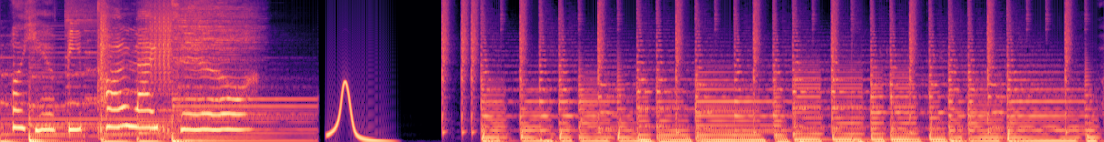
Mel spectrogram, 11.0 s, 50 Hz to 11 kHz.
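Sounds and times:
children's song music: 0:00.0 - 0:03.0
cartoon pitch sweep tone: 0:03.2 - 0:04.0.

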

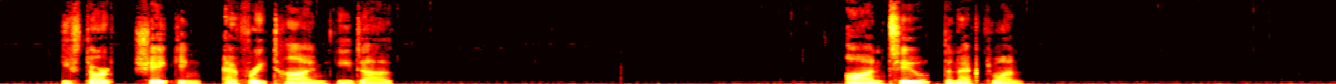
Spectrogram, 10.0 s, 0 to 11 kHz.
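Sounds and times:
faint low background hum: 0:00.0 - 0:10.0.

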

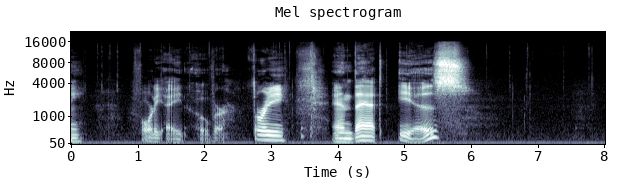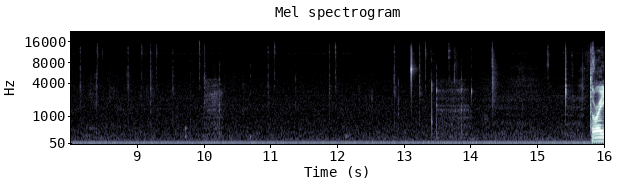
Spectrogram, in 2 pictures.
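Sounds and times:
faint low hum: 0:00.0 - 0:16.0.

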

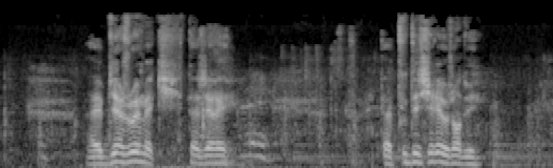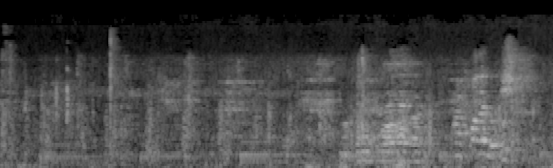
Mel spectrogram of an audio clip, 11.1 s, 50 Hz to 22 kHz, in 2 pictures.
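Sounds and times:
faint music: 0:00.0 - 0:11.0
running footsteps on pavement: 0:00.0 - 0:11.0.

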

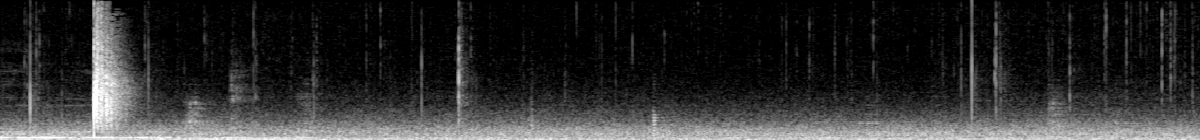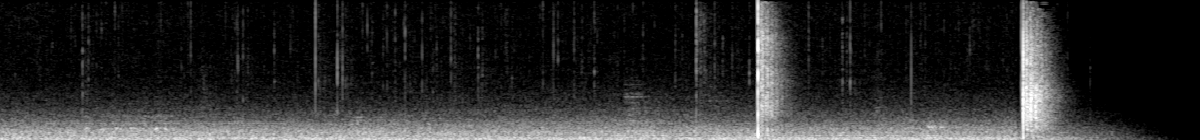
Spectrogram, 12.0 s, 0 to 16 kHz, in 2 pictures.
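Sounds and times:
fire popping: 0:00.0 - 0:11.4
wood fire crackling: 0:00.0 - 0:11.6.

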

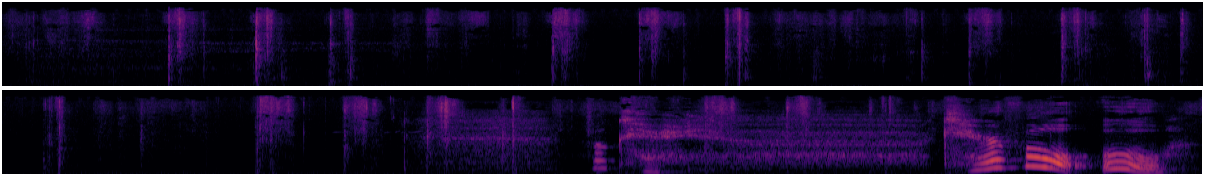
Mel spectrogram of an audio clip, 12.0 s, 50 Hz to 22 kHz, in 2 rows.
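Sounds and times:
cards being shuffled: 0:00.0 - 0:10.5.

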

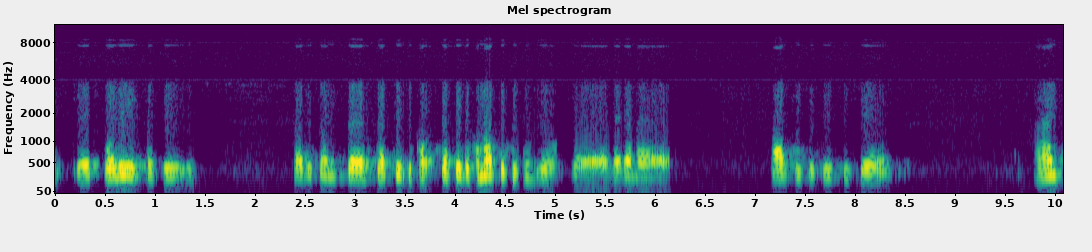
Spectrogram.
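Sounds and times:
man talking: 0:00.0 - 0:01.4, 0:02.4 - 0:06.2, 0:07.2 - 0:08.5, 0:09.7 - 0:10.0.

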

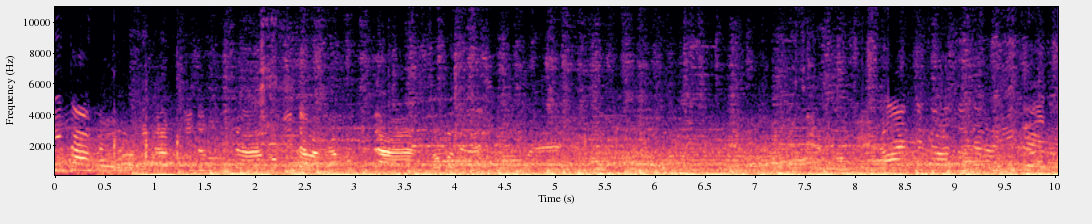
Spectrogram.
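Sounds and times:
loud crowd: 0:00.0 - 0:10.0
bass drums beating: 0:00.9 - 0:10.0.

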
